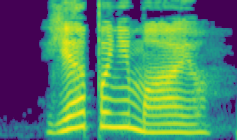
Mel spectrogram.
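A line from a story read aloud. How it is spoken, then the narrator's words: Sighing. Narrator (Russian): вздохнула я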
